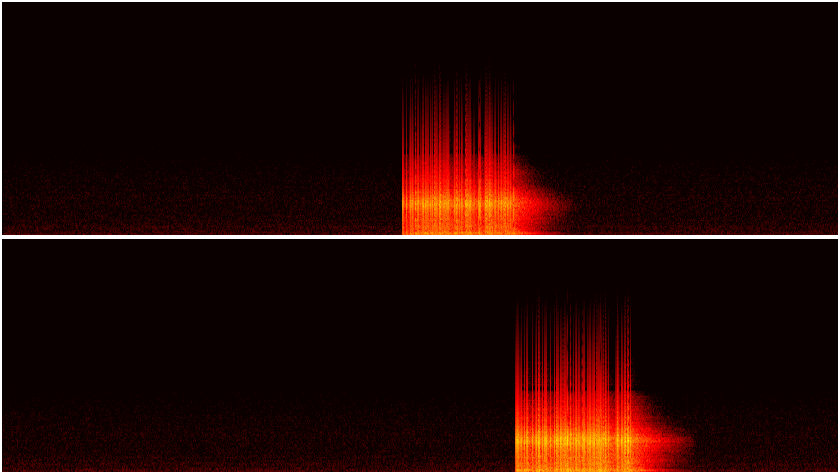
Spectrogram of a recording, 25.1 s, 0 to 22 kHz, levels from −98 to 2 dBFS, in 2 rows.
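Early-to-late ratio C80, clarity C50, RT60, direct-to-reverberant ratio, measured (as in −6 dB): 8.5 dB, 6.5 dB, 1.1 s, 2.0 dB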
